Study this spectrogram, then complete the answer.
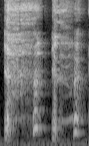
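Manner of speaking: real coughing fit while apologizing; choking cough. Real, not acted. Reactor choking mid-explanation, coughing and apologizing. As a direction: cough through a quick apology. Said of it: "Sorry, I'm choking".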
